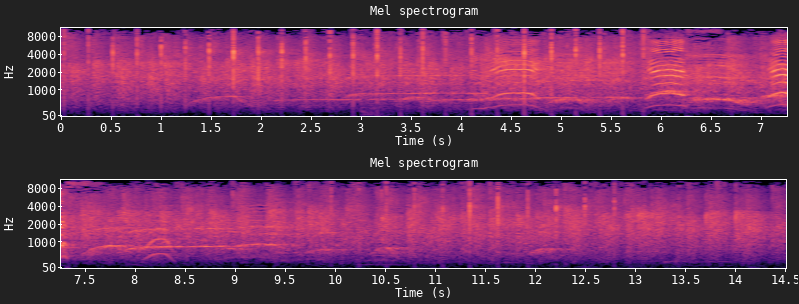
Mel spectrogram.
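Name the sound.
audience applause clap offering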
